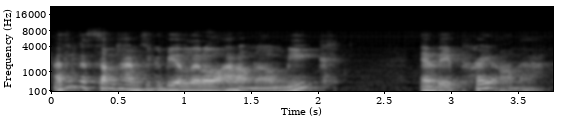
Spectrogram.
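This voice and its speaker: While reading a novel aloud, a man teaches casually and speaks directly to his students, mixing the reading with discussion. His medium-pitched voice is very animated, fast, and a bit bright. The recording sounds roomy and slightly dull.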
